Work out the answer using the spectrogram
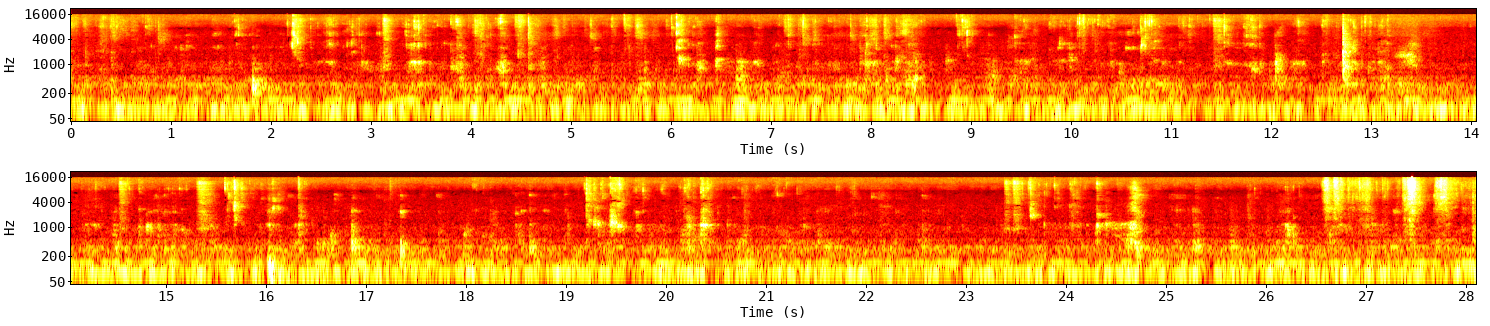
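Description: Quiet chewing and mouth sounds of a person eating thick-cut chips, with many short scattered clicks and smacks over a low steady hum.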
